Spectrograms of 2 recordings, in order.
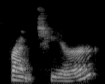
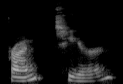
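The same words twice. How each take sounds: First: Frontier said slowly, rising at the end; modeling frontier. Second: "frontier" split into two clear syllables, rising; modeling frontier again. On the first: Teacher models the word for children, rising tune. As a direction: sound out "Frontier" with a lifted end. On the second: Teacher repeats the vocabulary word for students, clear and rising. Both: Shown as a demonstration. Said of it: "two syllables in that one".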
